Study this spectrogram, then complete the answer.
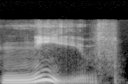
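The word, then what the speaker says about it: Niamh: Uh but it's it's pronounced nev, right? And and as you just told me, that mh turns into sort of a v sound.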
